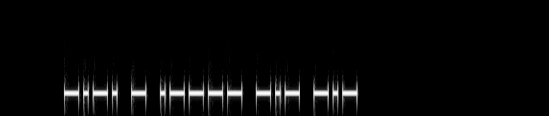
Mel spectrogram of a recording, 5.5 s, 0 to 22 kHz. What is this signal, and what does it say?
Morse code, heard as a keyed tone, about 25 wpm, 700 Hz. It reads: CT1KK
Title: DXCC-100 Call Signs - 5 Characters - Repeated 3x - 25wpm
